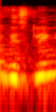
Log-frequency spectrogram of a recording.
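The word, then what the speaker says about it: whistling: पे लिखा है विसलिंग तो विसलिंग में एक्चुअली टी होता है जो कि साइलेंट होता है हम बोलते तो विसलिंग ही है लेकिन टी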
